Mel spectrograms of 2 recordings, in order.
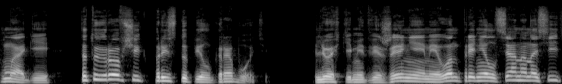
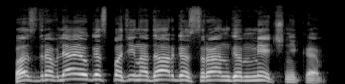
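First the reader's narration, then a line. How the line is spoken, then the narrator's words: Loud formal announcement. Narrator (Russian): громко произнес маг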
